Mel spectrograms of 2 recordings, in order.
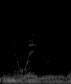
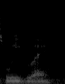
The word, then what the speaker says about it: Nwigwe: I mean, everyone mispronounces his name. They say like Nwigwe, but it's Wigwe because he's Nigerian.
